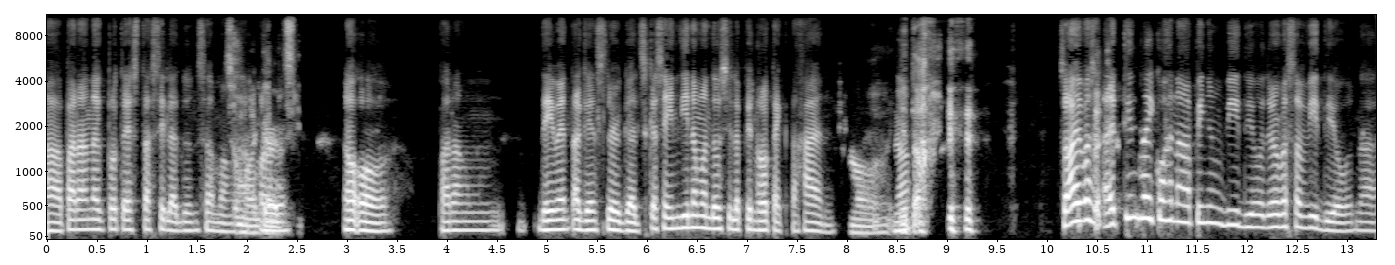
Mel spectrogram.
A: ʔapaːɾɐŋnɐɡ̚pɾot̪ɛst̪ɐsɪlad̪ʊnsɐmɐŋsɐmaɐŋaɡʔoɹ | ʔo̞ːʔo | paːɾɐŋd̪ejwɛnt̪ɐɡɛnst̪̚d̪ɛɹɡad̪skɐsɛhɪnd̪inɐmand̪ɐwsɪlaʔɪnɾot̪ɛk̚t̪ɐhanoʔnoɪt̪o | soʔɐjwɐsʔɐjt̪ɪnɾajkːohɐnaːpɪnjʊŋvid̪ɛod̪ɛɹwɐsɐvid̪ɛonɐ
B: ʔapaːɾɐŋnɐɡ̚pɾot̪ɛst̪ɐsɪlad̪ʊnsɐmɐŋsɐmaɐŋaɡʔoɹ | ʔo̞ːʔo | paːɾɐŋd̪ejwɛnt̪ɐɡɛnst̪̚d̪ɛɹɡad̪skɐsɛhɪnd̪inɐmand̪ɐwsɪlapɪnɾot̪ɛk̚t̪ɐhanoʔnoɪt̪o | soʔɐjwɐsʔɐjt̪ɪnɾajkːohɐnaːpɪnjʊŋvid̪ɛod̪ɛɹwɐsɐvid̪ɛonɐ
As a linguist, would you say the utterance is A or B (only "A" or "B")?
B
